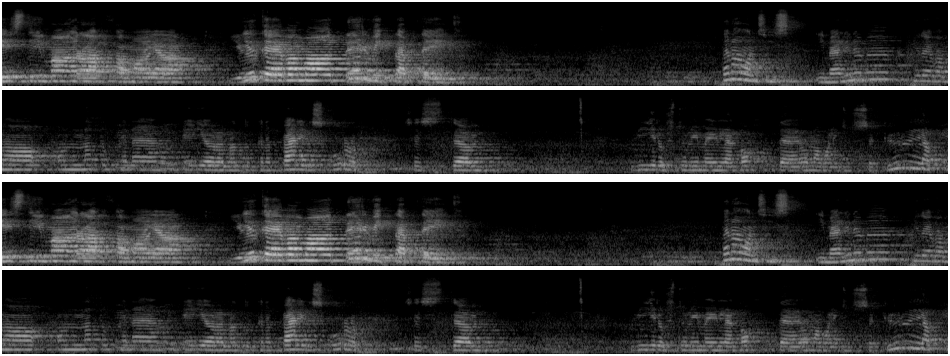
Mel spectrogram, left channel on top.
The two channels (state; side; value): normal; both; correlation 0.71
